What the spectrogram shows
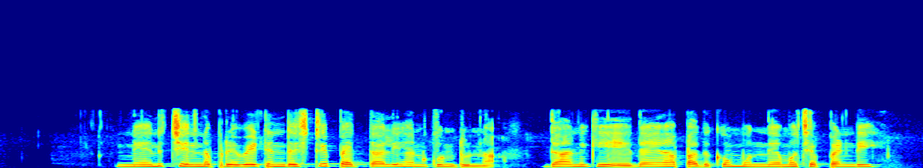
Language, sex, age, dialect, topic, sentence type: Telugu, female, 18-24, Utterandhra, banking, question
